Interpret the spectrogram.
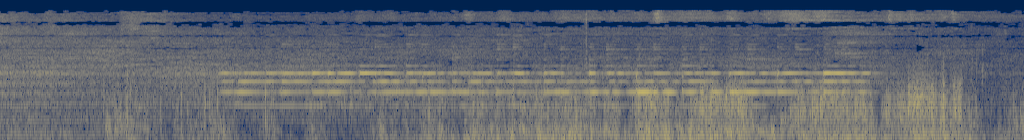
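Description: Florida East Coast intermodal freight train rumbling as it runs away down the line, its horn sounding one long steady blast from about two seconds in until near the end.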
